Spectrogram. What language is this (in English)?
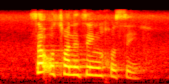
Tswana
